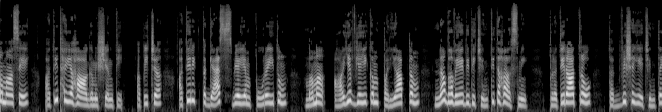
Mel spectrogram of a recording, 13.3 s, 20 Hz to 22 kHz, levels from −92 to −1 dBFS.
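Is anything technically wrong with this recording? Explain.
No, nothing is technically wrong with this audio.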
